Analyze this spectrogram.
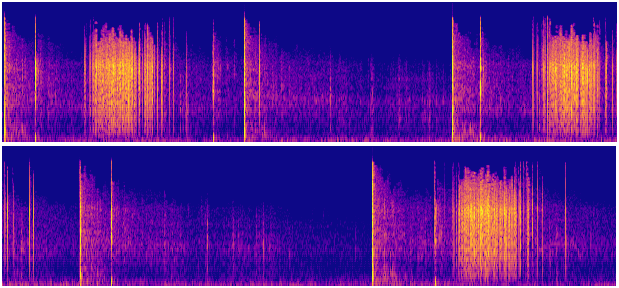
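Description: Crackling firework stars sizzle and pop after each burst.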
